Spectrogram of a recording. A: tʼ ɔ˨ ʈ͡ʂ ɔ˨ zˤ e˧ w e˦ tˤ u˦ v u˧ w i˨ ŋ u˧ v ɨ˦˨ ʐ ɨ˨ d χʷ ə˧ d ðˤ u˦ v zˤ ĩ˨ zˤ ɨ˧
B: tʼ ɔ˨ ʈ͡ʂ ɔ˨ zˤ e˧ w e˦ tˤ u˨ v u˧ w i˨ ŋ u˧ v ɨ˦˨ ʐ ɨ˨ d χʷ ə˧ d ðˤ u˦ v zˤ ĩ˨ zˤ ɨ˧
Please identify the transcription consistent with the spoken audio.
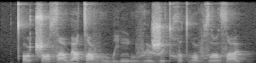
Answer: A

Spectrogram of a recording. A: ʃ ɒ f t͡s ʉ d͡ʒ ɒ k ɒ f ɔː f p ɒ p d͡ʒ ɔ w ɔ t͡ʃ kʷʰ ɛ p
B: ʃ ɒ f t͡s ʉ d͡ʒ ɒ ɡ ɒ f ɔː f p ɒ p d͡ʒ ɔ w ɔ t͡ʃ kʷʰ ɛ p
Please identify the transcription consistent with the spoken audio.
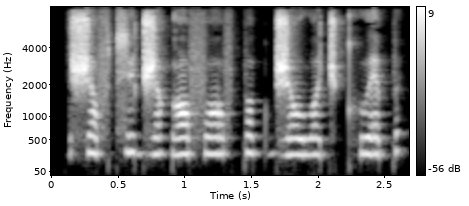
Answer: B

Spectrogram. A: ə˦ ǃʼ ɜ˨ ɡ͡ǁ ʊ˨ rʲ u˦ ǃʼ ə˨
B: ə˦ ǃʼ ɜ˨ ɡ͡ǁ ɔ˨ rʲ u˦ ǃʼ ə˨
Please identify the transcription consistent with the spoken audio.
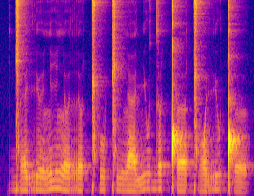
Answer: B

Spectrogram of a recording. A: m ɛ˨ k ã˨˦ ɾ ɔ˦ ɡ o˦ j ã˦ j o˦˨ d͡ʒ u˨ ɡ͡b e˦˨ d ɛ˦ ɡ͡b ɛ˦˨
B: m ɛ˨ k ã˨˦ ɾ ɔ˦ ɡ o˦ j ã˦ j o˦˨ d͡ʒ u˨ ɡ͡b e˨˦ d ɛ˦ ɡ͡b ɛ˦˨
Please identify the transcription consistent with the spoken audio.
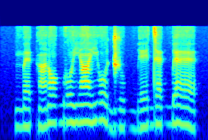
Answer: B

